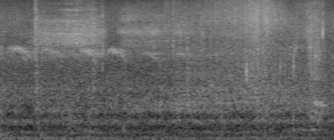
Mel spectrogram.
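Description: Honey bees buzzing around a deep hive body during hive work, a dense, steady drone of many wings that carries on without a break.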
